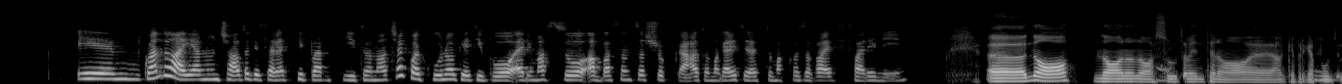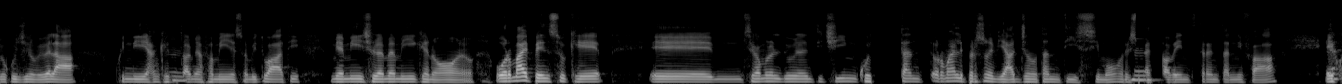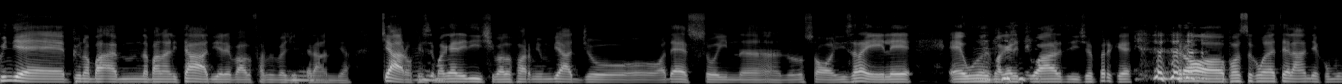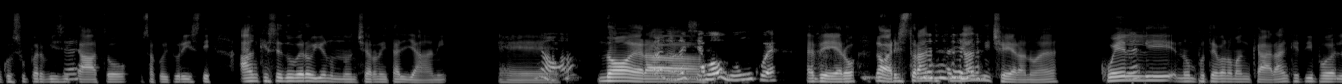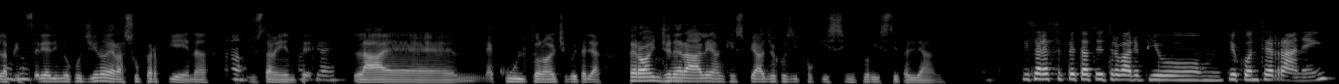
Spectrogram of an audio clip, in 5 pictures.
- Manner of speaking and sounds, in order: tapping; "famiglia" said as "famia"; other background noise; "vado" said as "vao"; chuckle; "Strano" said as "trano"; chuckle; chuckle
- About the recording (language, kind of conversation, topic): Italian, podcast, Qual è un viaggio che ti ha fatto cambiare prospettiva su una cultura?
